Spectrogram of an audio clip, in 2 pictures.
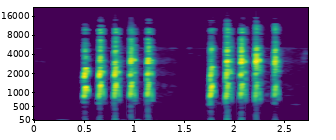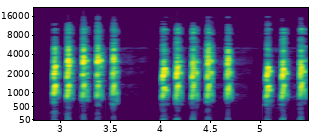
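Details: Lure recording of a purple swamphen for night hunting: clear bursts of five or six harsh, nasal clucks in quick succession, repeated about every second.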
